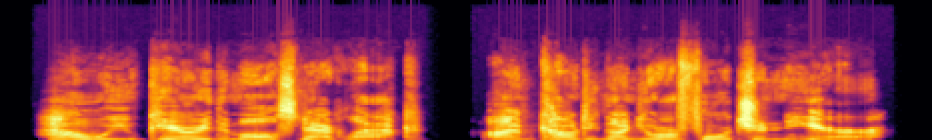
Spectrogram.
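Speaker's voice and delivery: hearty tone, heartily spoken. Reading a story, a character breaks an uncomfortable silence with a question, hearty. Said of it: "[name] was stroking his beard. His amber eyes rested on [name], / [name] was stroking his beard. / [name] broke it with a hearty".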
